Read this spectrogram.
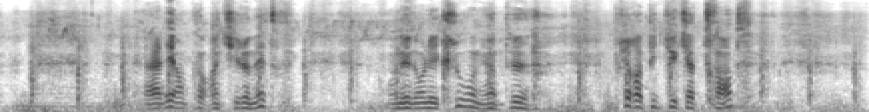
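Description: A young man talks breathlessly and with animation, close to the microphone.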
